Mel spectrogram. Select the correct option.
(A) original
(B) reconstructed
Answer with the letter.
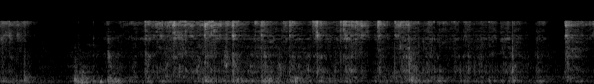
B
